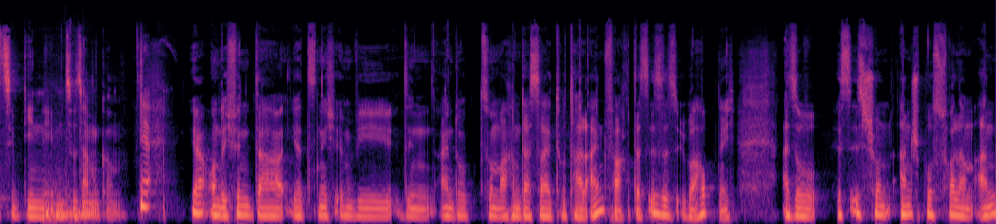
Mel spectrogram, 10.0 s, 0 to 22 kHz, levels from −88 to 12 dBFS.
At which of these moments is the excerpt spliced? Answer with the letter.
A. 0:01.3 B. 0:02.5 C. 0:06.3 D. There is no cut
B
